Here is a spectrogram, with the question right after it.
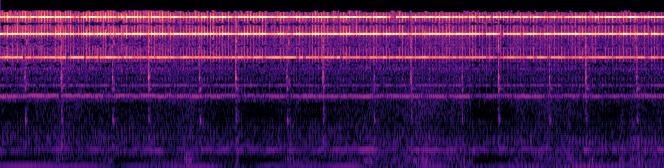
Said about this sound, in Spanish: En un primer momento él se limitó a apagar la alarma, la vuelta al móvil y volver a acomodarse en su cama.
